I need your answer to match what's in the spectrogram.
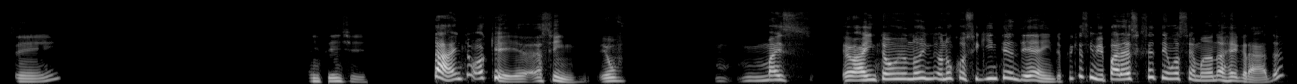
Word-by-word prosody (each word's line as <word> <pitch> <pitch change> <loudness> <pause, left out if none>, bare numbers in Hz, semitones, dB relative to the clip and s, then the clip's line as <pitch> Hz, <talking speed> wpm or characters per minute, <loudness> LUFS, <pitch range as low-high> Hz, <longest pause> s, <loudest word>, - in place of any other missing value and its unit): Sim. 145 - -8 2.5
Entendi. 145 -5 -6 0.7
Tá, 195 - +8
então 255 - -5
ok. 145 - +1
Eh, 130 - -5
assim, 155 - -3 0.2
eu 155 +3 -1
v 160 - -11 0.9
m 150 -2 -25 0.4
mas 210 -2 -2 0.3
eu 195 +1 +3
aí 200 +1 +6
então 245 +3 +2
eu 255 - +1
não 265 +3 +3
eu 260 -3 0
não 275 - +1
consegui 260 -2 -3
entender 270 -8 +2
ainda. 135 -8 -1
Porque 280 +7 -5
assim, 335 -3 +1
me 230 -5 +2
parece 245 +1 +3
que - - -26
você 335 -1 0
tem 300 -3 -2
uma 260 0 0
semana 200 -6 -2
regrada 155 - -3
205 Hz, 145 wpm, -22 LUFS, -, 2.5 s, Tá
